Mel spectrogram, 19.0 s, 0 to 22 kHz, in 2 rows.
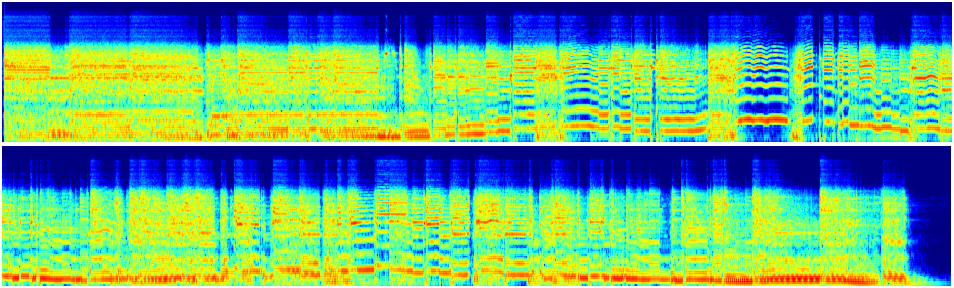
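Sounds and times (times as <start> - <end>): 
electric guitar through a split-coil middle pickup and amplifier: 0.0 - 18.9.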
